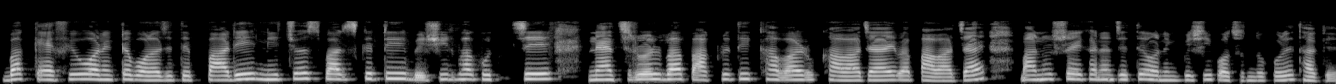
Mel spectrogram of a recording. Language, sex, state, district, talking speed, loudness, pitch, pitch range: Bengali, female, West Bengal, Kolkata, 135 wpm, -16 LUFS, 225 Hz, 200-240 Hz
